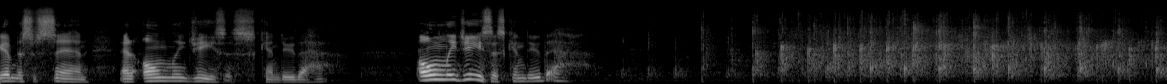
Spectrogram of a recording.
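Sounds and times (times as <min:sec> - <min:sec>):
speech: 0:00.0 - 0:03.4, 0:04.2 - 0:05.8
audience applauding: 0:06.7 - 0:11.6.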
